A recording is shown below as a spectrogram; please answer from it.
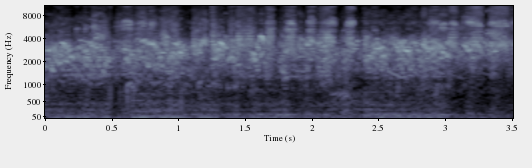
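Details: Yellow budgerigars in happy, constant chatter: overlapping bright chirps and scratchy warbles pour out, with a faint low hum in the background.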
